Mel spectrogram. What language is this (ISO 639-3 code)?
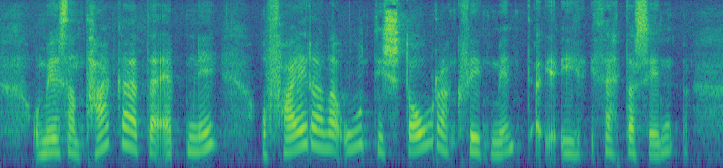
isl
